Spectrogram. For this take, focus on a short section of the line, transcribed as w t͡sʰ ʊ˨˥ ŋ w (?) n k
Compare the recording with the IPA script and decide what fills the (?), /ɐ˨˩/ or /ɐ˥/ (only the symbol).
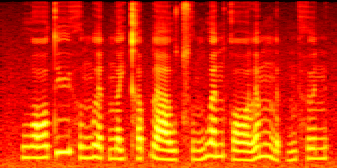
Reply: ɐ˥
